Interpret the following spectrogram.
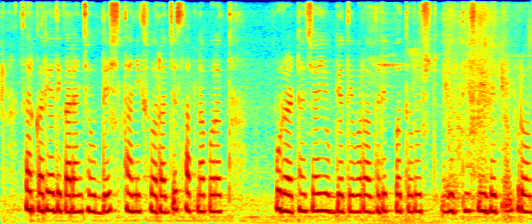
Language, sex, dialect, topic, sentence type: Marathi, female, Varhadi, banking, statement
